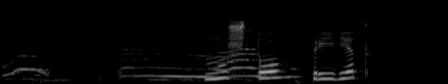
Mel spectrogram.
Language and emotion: Russian, positive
